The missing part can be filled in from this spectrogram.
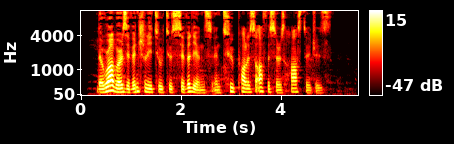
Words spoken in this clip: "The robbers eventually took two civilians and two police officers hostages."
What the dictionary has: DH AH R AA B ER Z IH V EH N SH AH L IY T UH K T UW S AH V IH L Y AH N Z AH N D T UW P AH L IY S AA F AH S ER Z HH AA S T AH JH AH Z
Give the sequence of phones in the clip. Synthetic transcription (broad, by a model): DH AH R AA B ER Z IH V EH N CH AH L IY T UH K T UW S AH V IH L Y AH N Z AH N T UW P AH L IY S AA F AH S ER Z HH AA S T AH JH AH Z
